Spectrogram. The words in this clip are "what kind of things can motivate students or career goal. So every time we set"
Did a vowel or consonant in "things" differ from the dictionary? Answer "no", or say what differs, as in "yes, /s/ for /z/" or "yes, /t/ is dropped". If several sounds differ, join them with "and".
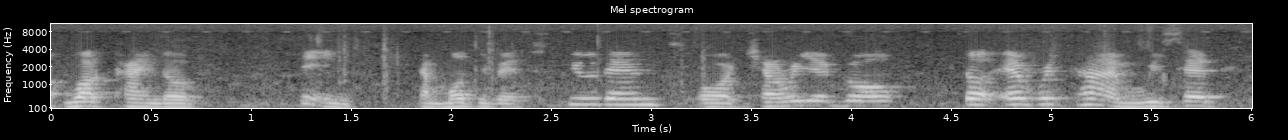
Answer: yes, /z/ is dropped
